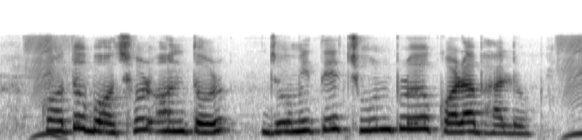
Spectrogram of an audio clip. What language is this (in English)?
Bangla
